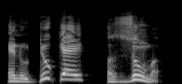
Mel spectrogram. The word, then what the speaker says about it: Anudike-Uzomah: Felix Anuduke Uzuma. And I listen, from somebody who mispronounces names all the time, I'm going to say it again because I got it right. Felix Anuduke Uzuma.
